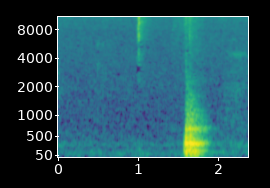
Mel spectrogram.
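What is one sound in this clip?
Scissors snip through a thread.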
